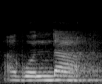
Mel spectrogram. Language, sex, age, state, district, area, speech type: Goan Konkani, female, 45-60, Goa, Murmgao, urban, spontaneous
